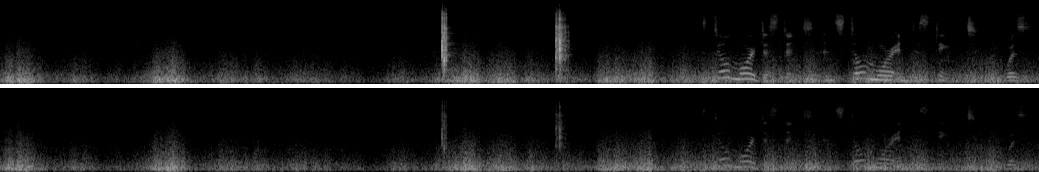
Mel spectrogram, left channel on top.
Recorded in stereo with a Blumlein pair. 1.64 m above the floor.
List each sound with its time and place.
4.4 s a camera shutter: 40° left
7.0 s a woman speaking: 25° left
